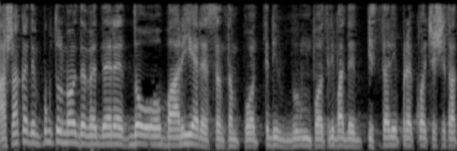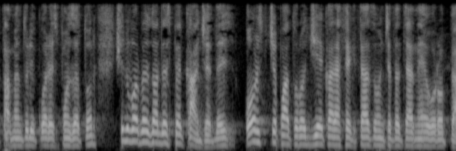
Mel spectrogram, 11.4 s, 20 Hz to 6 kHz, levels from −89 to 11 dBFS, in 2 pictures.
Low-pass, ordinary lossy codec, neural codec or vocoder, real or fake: 5.4 kHz; none; vocoder, 44.1 kHz, 80 mel bands, Vocos; fake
